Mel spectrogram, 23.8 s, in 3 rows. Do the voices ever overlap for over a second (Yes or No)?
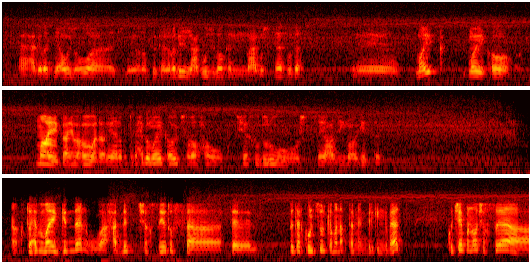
No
